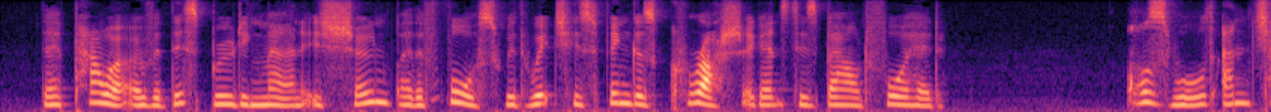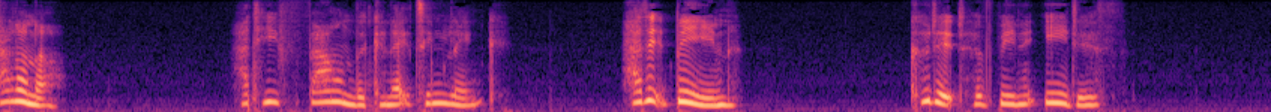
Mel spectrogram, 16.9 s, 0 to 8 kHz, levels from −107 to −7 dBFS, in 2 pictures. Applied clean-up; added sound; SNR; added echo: none; none; none; none.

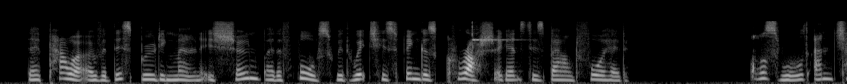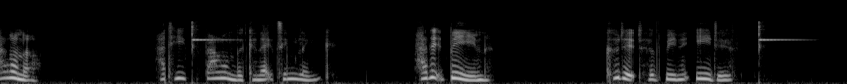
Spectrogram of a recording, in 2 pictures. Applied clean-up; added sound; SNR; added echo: neural diffusion model UNIVERSE++.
